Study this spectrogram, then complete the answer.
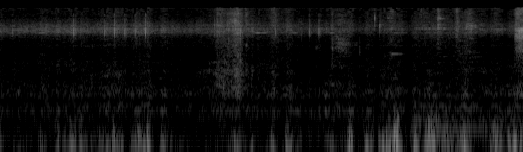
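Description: Wind buffets and rumbles in gusts outdoors.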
